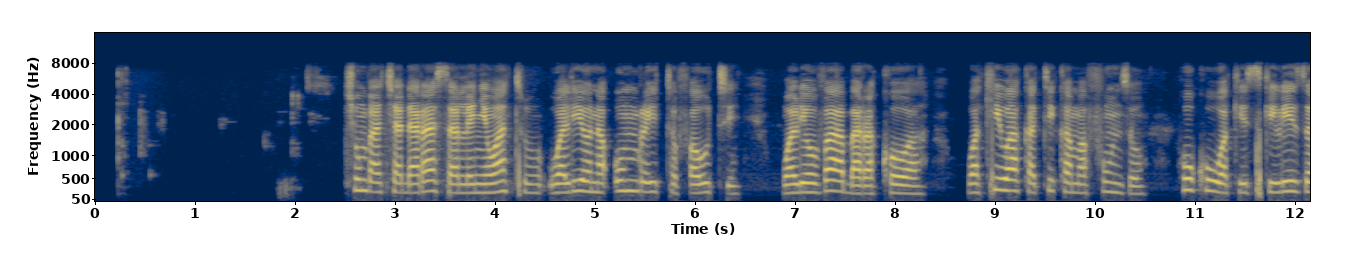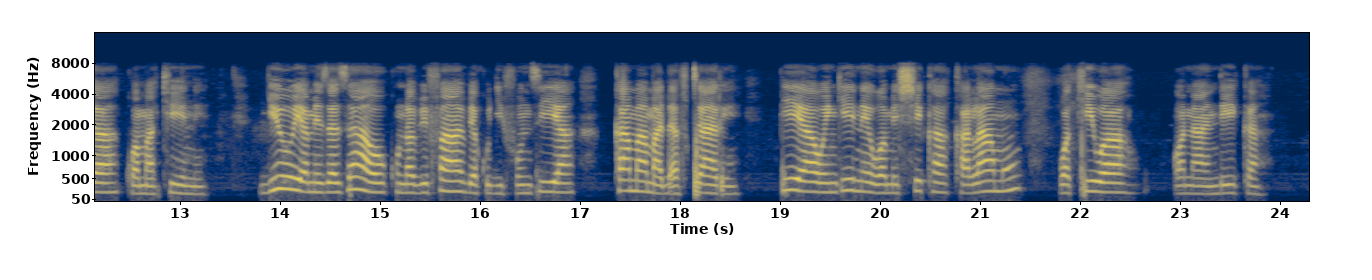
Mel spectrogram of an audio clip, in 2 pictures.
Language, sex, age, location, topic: Swahili, female, 36-49, Dar es Salaam, education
